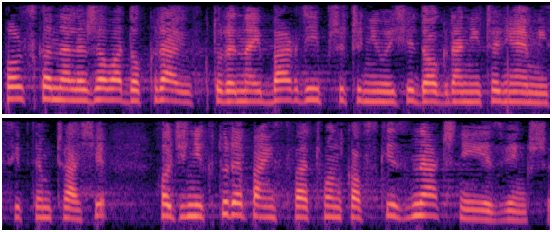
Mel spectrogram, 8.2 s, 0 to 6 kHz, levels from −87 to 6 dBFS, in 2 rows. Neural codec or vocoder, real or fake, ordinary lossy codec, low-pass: none; real; Opus, 64 kbps; 5.4 kHz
